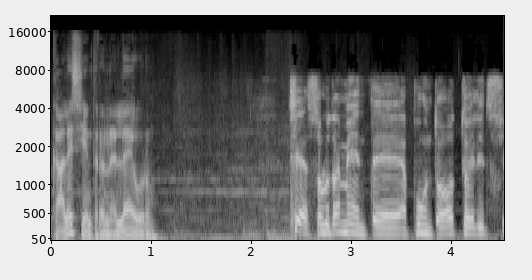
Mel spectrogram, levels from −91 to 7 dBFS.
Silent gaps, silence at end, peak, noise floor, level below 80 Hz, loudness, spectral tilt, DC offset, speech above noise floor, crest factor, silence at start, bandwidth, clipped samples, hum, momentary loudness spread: none; 0 s; -4 dBFS; -40 dBFS; -34 dBFS; -16 LUFS; -4.5 dB/octave; under 0.1%; 24 dB; 12 dB; 0 s; 16 kHz; under 0.1%; none; 13 LU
